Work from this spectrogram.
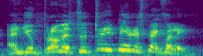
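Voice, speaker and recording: A man's voice: sits high, big pitch swings, fast talker, a bit bright, pitched above the performer's own voice. A man voicing a stubborn little male crab in a storybook reading, with a mocking, obstinate manner.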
